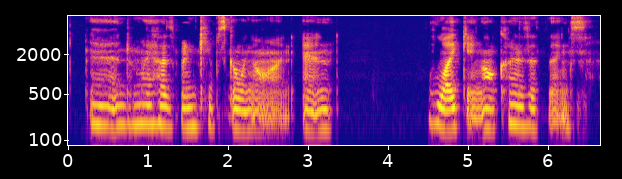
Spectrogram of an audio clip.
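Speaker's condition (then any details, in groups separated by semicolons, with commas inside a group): Cerebral palsy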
